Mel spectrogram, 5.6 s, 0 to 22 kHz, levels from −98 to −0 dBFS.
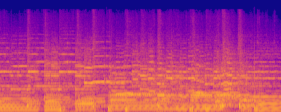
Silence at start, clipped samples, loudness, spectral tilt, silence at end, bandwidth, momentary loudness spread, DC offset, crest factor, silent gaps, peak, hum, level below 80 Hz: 0 s; under 0.1%; -22 LUFS; -6.5 dB/octave; 0 s; 16 kHz; 3 LU; under 0.1%; 16 dB; none; -6 dBFS; none; -32 dBFS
